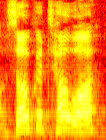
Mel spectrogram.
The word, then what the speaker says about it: SOHCAHTOA: is that sohcahtoa now sohcahtoa that's how you pronounce that s-o-h-c-a-h-t-o-a sokatoa is a theorem we're going to use and it's an actually an acronym sohcahtoa is an acronym yes it sounds like sacagawea all right so i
